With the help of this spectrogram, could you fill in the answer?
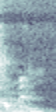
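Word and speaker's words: Oman: Oh man, it's actually pronounced Omen. It's spelled like the country, but pronounced like the movie.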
